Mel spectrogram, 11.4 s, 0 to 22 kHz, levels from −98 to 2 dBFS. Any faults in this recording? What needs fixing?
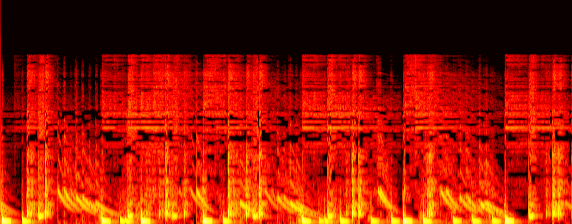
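Throughout, the music has gritty, metallic treble that does not match the body of the sound, and nothing reaches above 8 kHz. This is likely HE-AAC compression at a very low bitrate, around 8 kbps, with heavy damage: the upper band is rebuilt from copied lower bands, so its harmonics misalign. A spectrogram shows a hard ceiling at 8 kHz and repeated, smeared patches in the top band. Encode at a much higher bitrate, or with a full-band codec, to avoid this.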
